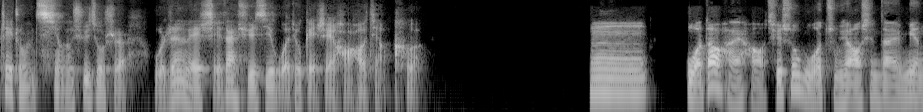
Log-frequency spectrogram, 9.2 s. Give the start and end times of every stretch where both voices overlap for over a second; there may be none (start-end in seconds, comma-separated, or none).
none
